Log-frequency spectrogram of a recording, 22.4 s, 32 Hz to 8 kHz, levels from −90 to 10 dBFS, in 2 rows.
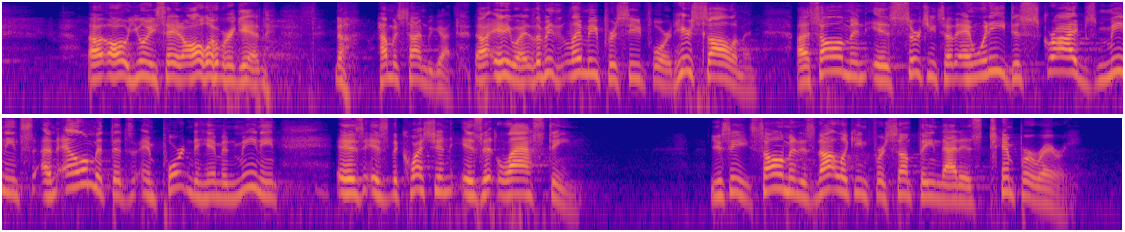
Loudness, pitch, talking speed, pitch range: -23 LUFS, 195 Hz, 165 wpm, 175-220 Hz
